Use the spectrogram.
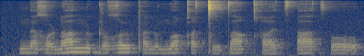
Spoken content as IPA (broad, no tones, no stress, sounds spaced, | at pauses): n̪ ɛ ʁ o ɳ a n u ɖ u ʁ ɯ pʼ a ɳ u n̪ o qʼ i ǀ i t̪ a qʰ ɛ t͡sʼ a t͡sʼ o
